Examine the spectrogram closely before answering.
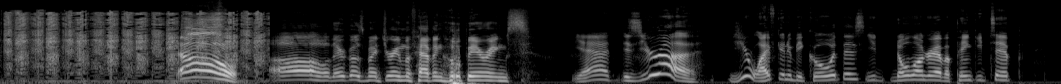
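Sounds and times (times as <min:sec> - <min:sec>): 
razor blade shaving an earlobe: 0:00.0 - 0:02.7
speech: 0:01.8 - 0:10.3.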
